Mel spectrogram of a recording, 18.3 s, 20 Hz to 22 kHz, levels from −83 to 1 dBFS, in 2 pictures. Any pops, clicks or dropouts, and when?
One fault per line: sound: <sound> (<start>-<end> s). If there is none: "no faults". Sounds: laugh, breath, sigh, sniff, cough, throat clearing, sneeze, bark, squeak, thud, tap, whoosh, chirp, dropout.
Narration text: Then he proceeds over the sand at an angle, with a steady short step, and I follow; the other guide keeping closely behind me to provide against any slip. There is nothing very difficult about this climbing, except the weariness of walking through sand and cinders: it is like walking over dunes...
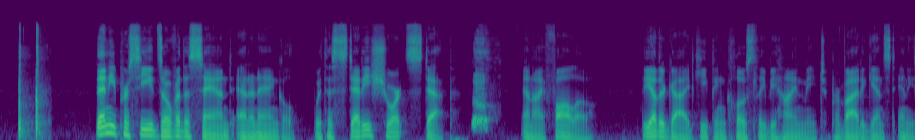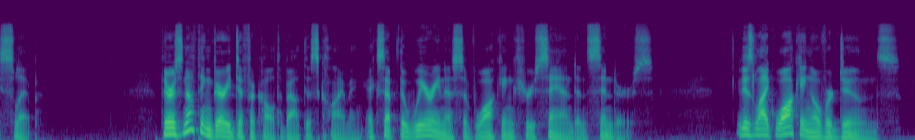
sound: thud (0.2-0.5 s)
sound: bark (4.7-5.0 s)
